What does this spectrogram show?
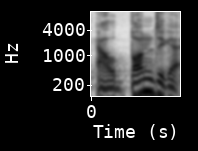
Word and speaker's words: albóndiga: So, instead of being albóndiga a l b, it becomes almóndiga a l m.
